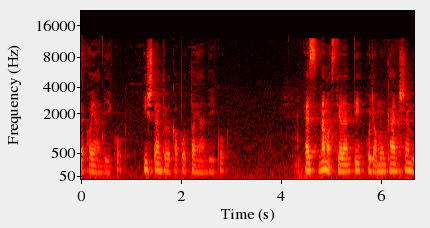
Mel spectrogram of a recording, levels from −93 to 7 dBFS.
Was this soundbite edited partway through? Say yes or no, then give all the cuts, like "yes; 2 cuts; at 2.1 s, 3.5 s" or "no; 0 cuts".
no; 0 cuts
